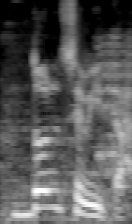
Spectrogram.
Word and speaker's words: Dolce Vita: Hoy vamos a ir al restaurante italiano que se llama Dolcevita. ¿Te pronuncia así?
